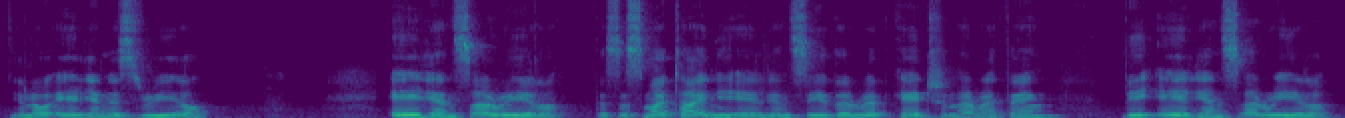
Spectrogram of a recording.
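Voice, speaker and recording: Speaking at a normal pace in a high-pitched voice, a man from Germany runs a casual livestream from home in Ohio, US. He reads comments, rambles, cracks jokes, and occasionally switches into German, all in a German accent.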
